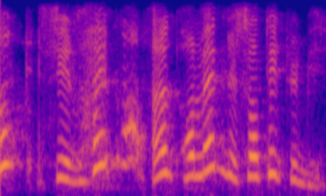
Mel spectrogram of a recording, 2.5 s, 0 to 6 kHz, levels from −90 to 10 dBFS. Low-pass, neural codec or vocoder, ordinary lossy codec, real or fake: 5.4 kHz; autoencoder, 22.05 kHz, a latent of 192 numbers a frame, VITS, trained on one speaker; Opus, 16 kbps; fake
